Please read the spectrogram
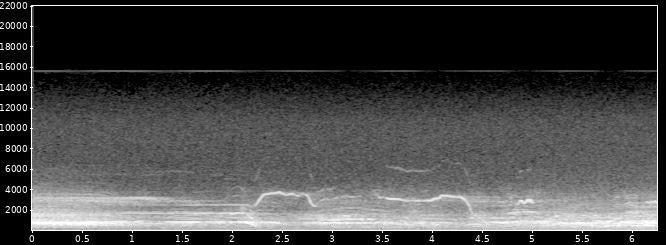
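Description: Large rock-concert crowd shouting and cheering between songs, many voices overlapping. Two long, high, steady tones rise above the crowd, one a little after two seconds in and a longer one around the middle.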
